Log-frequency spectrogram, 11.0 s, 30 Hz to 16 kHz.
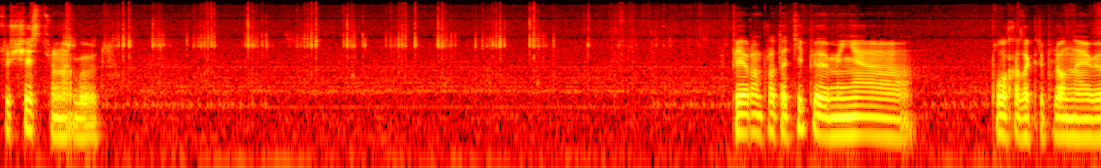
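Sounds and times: plastic model clicks and ticks: 1.1 - 6.0.

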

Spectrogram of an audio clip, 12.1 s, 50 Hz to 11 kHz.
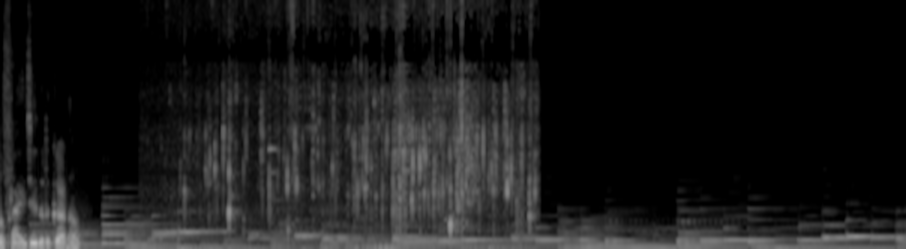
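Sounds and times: background piano music: 0.0 - 12.0
hot oil sizzling and crackling: 1.9 - 7.2.

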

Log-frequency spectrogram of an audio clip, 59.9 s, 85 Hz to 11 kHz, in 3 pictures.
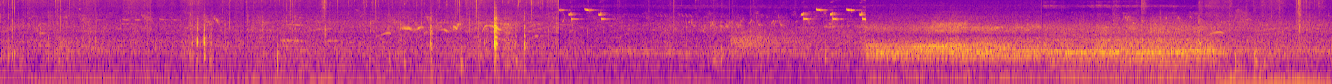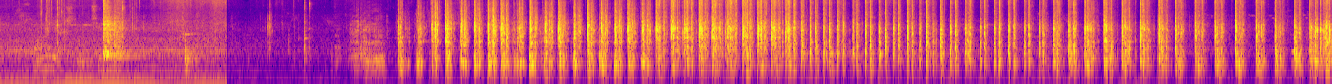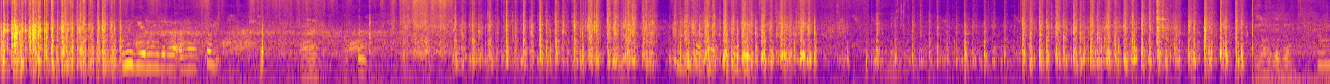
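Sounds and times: bird chirps: 0.6 - 13.0, 16.2 - 21.5
fast strokes working food by hand: 46.0 - 58.6.

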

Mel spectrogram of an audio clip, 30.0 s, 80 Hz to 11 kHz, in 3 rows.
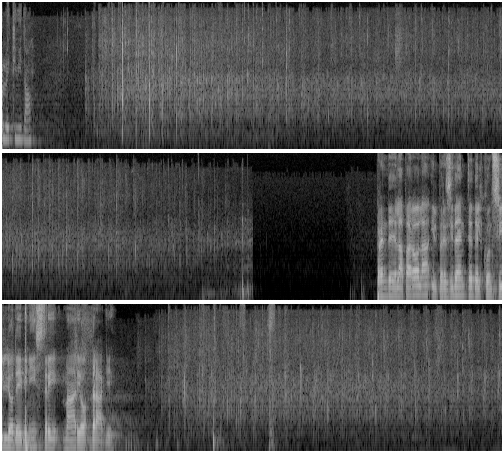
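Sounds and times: audience applauding: 1.6 - 15.0, 22.7 - 30.0.

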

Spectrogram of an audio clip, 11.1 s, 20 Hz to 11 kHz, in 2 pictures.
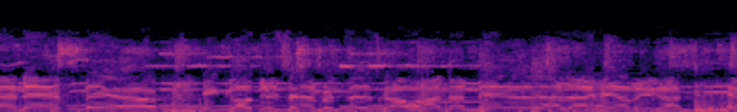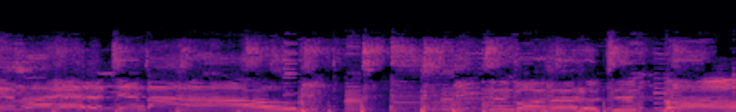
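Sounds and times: rock and roll song: 0.0 - 11.0.

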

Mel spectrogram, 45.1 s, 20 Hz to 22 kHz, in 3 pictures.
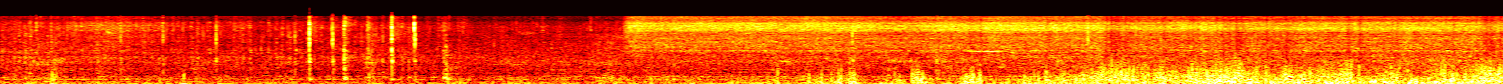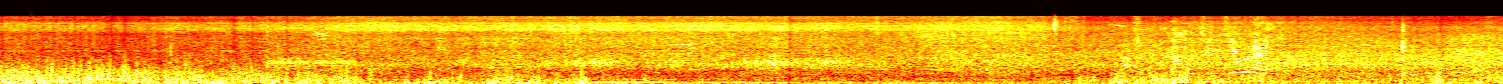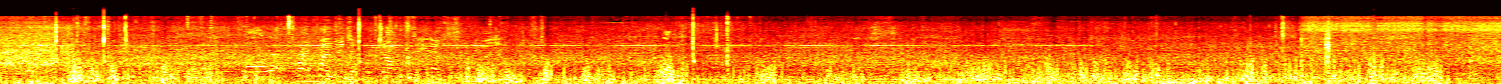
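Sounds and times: bicycle tyres rolling on paving: 0.0 - 5.6, 6.3 - 27.9, 41.0 - 45.0
wind rumbling on microphone: 0.0 - 45.0.

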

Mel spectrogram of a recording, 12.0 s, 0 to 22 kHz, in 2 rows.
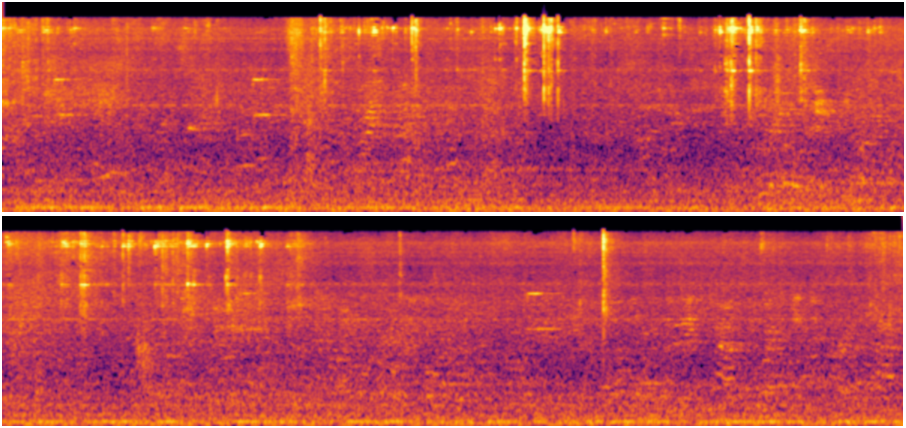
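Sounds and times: low hum of airport terminal: 0.0 - 12.0
metal jingling and clicks: 2.0 - 8.0.

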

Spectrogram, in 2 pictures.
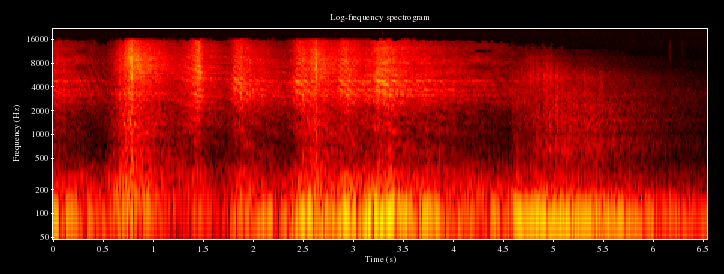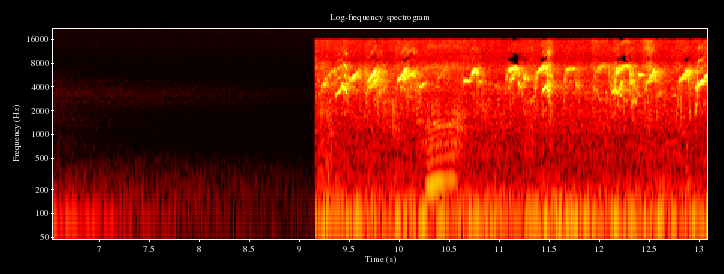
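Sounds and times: sweeping whooshes: 0.0 - 4.8
deep steady rumble: 0.0 - 8.4, 9.2 - 13.0
deep boom: 2.2 - 9.8.

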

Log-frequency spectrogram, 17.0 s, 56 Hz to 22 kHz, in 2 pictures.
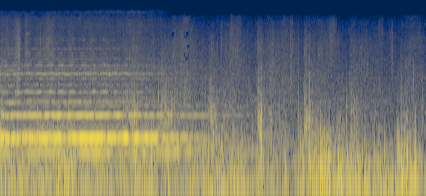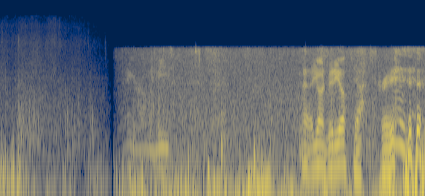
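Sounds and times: held musical chord: 0.0 - 5.1
wind buffeting microphone: 0.0 - 10.7, 12.0 - 14.5, 16.2 - 17.0.

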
